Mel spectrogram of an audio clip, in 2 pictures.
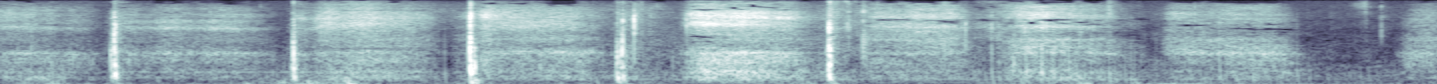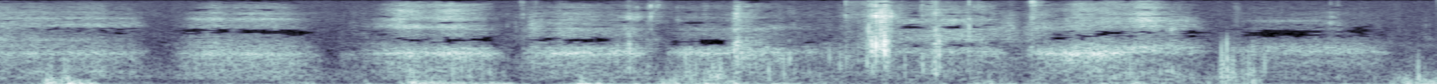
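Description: Footsteps on a rocky, gravelly mountain trail, with sharp clicks of shoes on stone in the first few seconds, and a hiker's hard breathing throughout. Low wind rumbles on the microphone in the second half.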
